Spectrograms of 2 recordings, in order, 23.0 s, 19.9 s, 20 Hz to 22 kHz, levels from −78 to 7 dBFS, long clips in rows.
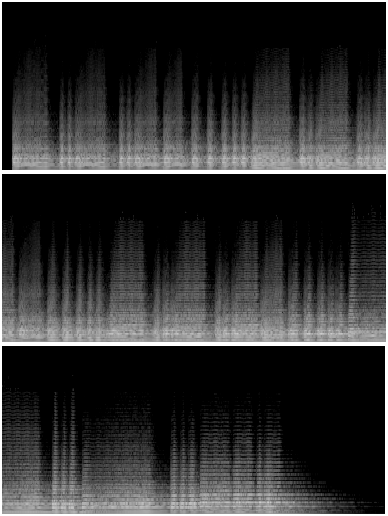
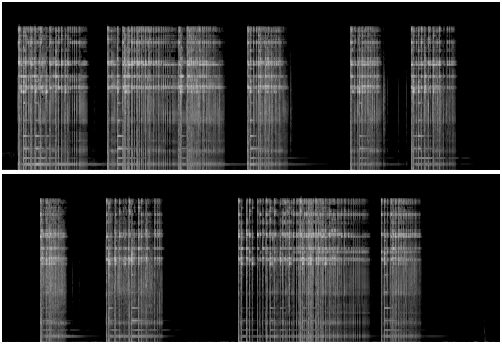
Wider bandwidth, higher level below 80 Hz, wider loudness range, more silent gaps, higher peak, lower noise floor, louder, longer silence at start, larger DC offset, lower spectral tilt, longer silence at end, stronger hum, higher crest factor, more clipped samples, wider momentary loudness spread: second, 16 kHz vs 19.5 kHz; second, -54 dBFS vs -46 dBFS; second, 2 LU vs 5 LU; neither; about the same, -2 dBFS vs -4 dBFS; second, -68 dBFS vs -76 dBFS; about the same, -18 LUFS vs -18 LUFS; about the same, 0.2 s vs 0.3 s; first, 10% vs under 0.1%; first, -2.5 dB/octave vs 0.5 dB/octave; second, 0 s vs 1.6 s; neither; about the same, 16 dB vs 18 dB; neither; second, 5 LU vs 14 LU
